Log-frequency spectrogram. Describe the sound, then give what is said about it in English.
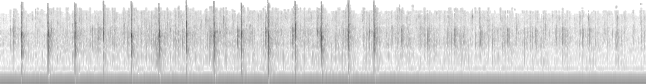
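A standing audience gives a round of applause for people who have gone through the catechism, with a few sharp, evenly spaced claps standing out over a dense patter of hands, the clapping thinning out toward the end. No one speaks. “And let's just give them a round of applause, shall we?”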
